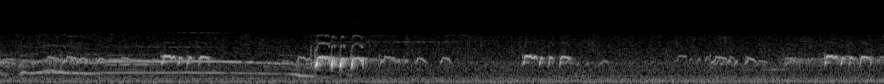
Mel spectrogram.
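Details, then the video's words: Lively wild local zebra dove singing as a lure for other doves: long steady whistled tones at the start, then short rolled, stuttering coo phrases repeated every second or two, with a burst of sharp clicks. "burung perkutut lokal Gacor manggung - pancingan pikat paling Ampuh mengundang bunyi"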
